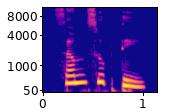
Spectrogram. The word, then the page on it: ಸಂಸುಪ್ತಿ: kannada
